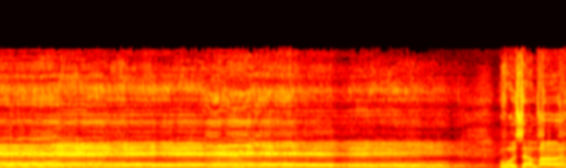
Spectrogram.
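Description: A man's voice singing a naat, drawing out one long wordless line that winds up and down in pitch. It fades briefly near the end, then a new phrase starts with a rising swoop.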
